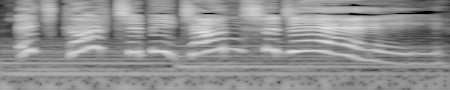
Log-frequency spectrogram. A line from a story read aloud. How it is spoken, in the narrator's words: cried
